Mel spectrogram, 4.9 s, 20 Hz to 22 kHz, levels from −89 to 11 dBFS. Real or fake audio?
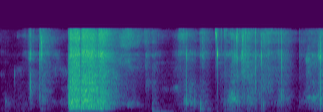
fake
